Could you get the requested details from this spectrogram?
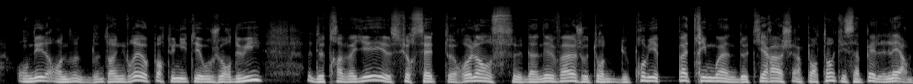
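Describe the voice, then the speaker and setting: A man's medium-pitched voice with a dark, mellow tone, very even loudness, ordinary pitch variation and a moderate pace, dry and close with no echo, over a quiet background. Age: 80s+. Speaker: audience member, retired local development worker. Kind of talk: audience comment at panel debate. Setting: festival round table with audience. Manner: halting, many repetitions.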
